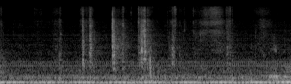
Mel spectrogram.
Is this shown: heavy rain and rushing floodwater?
no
